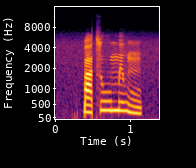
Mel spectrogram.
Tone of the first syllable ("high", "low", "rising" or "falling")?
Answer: low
